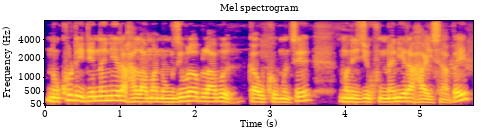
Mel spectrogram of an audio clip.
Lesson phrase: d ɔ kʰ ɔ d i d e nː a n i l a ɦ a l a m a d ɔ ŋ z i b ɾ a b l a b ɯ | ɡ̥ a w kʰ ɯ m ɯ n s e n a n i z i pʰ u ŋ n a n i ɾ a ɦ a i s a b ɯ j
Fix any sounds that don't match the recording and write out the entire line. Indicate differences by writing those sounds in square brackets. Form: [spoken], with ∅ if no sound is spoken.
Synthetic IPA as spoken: [n] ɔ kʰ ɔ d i d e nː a n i [ɾ] a ɦ a l a m a [n] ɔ ŋ z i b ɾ a b l a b ɯ | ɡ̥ a w kʰ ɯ m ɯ n s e [m] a n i z i [kʰ] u ŋ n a n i ɾ a ɦ a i s a b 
